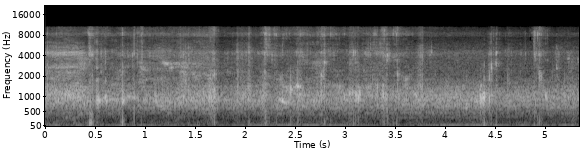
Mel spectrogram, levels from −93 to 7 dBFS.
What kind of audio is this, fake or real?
real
